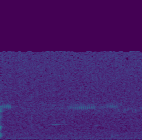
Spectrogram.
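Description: Near silence: room tone with faint, high-pitched insect chirping, like crickets, coming and going.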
